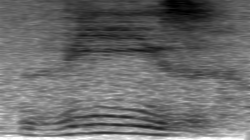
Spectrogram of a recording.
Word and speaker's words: these: a ver por qué Aquí lo he transcrito con doble i a di porque quiero que se pronuncie como una I larga this Okay mientras que este es una I corta this por eso aquí lo transcribí en verde con una I y aquí con dos is Cuando tenemos la terminación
